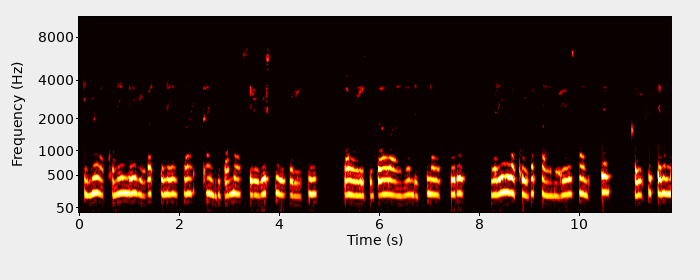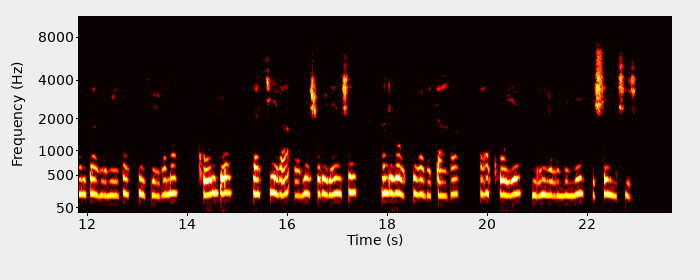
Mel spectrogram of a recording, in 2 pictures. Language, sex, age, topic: Kinyarwanda, female, 18-24, education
